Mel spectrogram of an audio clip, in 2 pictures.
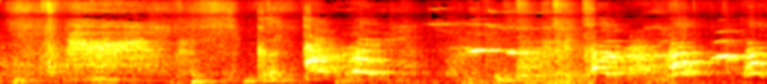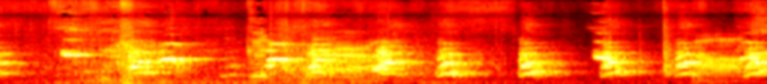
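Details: Smallest female Donovan Pinscher puppy of a litter, a holdback third-pick female said to bite hard and keep coming, makes bursts of harsh growling and whining yelps that rise and fall, with a person's voice and handling noises in the background.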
